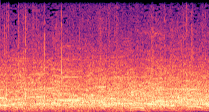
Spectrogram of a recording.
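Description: Spectators shouting and cheering, many voices overlapping in a steady din with no single voice standing out.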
